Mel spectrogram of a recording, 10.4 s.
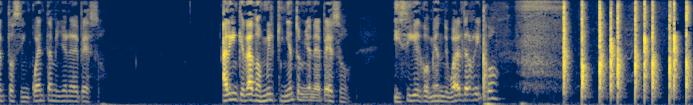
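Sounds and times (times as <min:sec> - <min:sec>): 
speech: 0:00.0 - 0:01.6, 0:03.4 - 0:08.0
faint hiss: 0:00.0 - 0:08.8
audience clapping: 0:08.4 - 0:10.4.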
